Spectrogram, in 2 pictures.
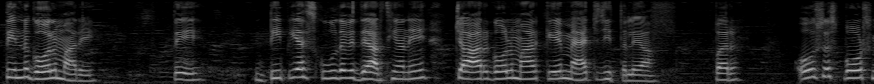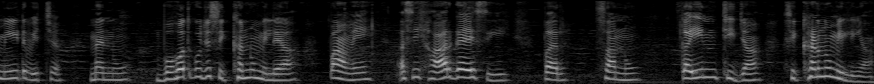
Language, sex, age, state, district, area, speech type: Punjabi, male, 18-30, Punjab, Patiala, urban, spontaneous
